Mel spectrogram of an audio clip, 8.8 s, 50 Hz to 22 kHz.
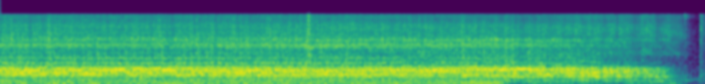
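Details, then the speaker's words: Early-1900s Moody Terrebonne power hacksaw, V-belt drive, running under power; a cam-driven cylinder lifts the blade on the return stroke so it doesn't drag. Steady mechanical whir with an even stroking rhythm, winding down cleanly without knocks or grinding. Normal running. "And the way this works is it's got a cylinder here that runs off a cam, and when this is pulling, there's no force down on it, but the weight's on it."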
